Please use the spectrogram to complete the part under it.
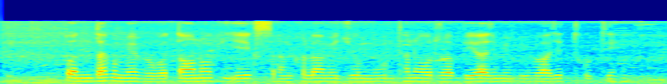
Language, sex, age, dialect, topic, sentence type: Hindi, male, 31-35, Kanauji Braj Bhasha, banking, statement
